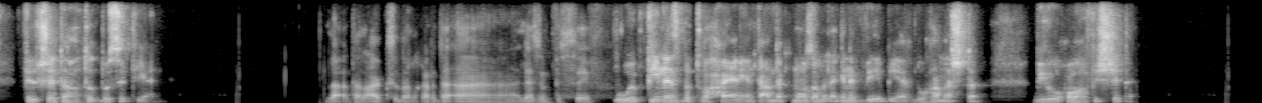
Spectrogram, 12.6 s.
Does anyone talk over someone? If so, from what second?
none

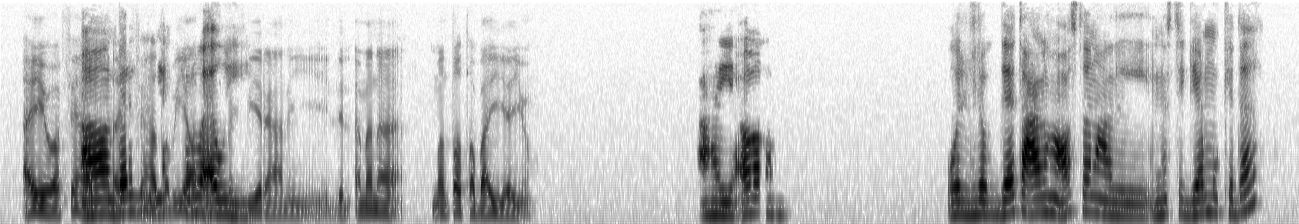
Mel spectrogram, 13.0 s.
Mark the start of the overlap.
0.8 s

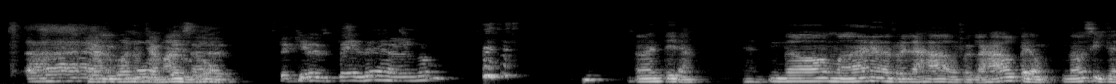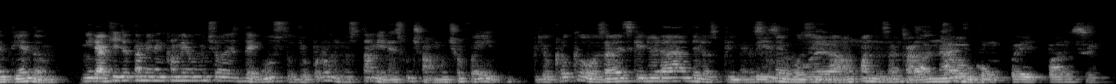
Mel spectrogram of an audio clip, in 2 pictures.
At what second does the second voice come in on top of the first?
0.9 s

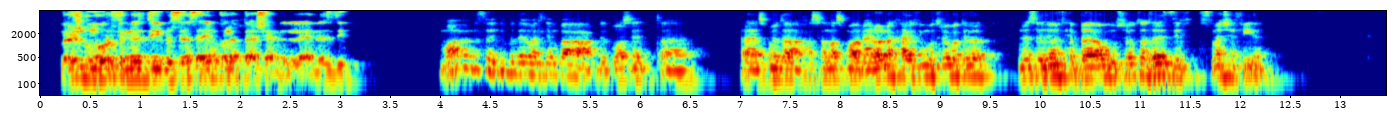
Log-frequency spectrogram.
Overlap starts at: none

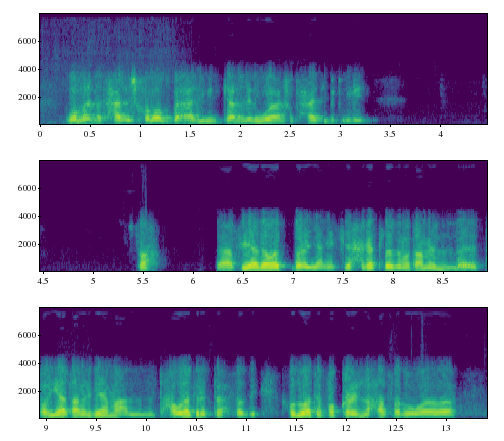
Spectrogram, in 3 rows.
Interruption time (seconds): none

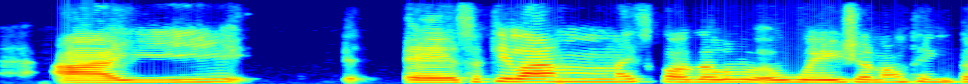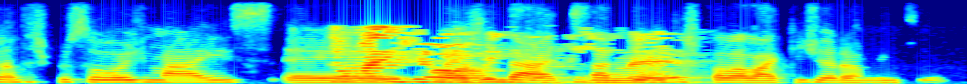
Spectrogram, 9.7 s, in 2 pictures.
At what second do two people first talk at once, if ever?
6.5 s

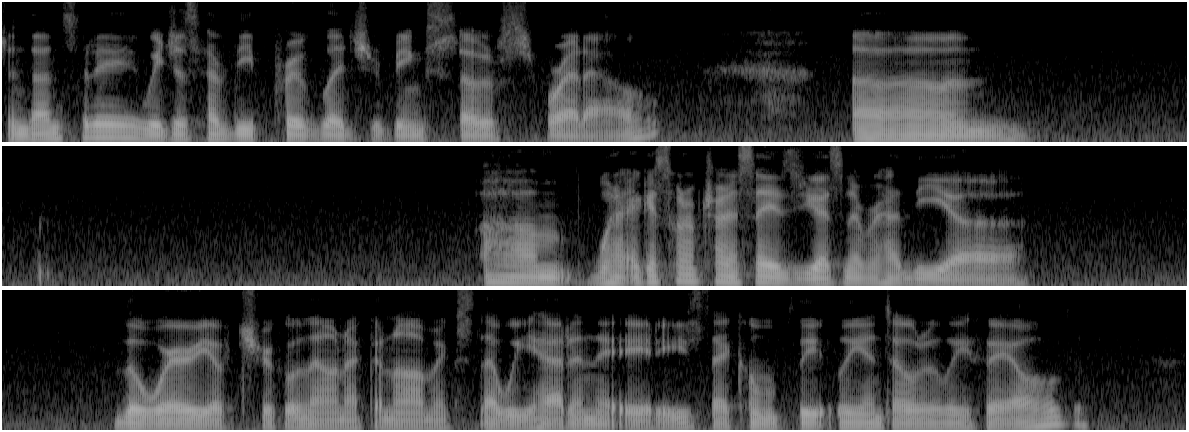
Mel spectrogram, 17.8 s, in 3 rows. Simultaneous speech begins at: none

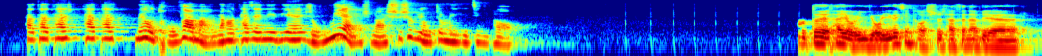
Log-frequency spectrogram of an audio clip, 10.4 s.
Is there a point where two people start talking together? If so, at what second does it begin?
none

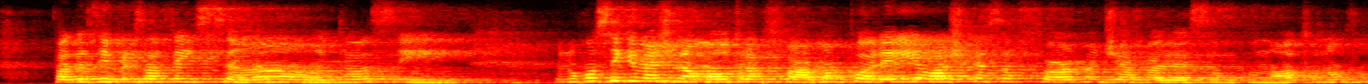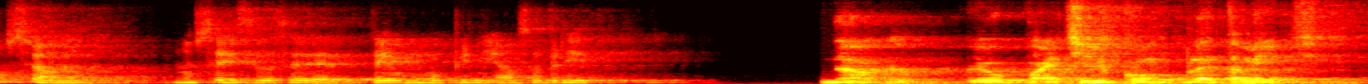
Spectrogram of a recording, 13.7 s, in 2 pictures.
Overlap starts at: none

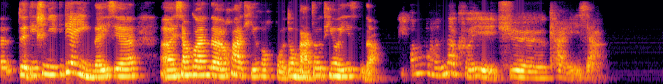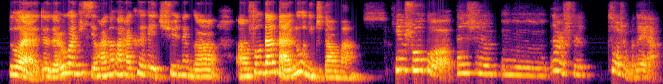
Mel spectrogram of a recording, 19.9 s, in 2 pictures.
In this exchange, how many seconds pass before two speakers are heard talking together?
none

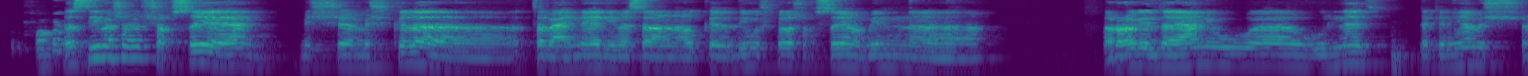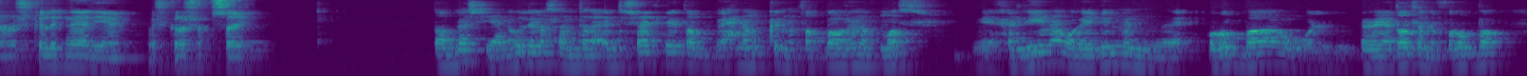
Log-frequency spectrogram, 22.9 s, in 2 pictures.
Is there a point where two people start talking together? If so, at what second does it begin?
none

